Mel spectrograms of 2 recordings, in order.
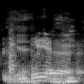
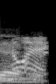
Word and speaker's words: Niak: I know it looks like Nyack, but his name is Niak. It's pronounced Niak. He told us. Know that. Fucking sick of it. People calling him fucking Nyack.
